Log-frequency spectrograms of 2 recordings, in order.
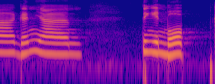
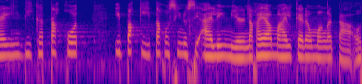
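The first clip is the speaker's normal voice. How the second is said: usual speaking voice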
